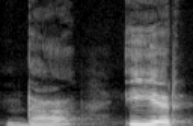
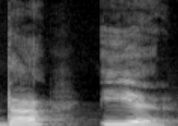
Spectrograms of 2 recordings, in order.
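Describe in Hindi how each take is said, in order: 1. 'The' को छोटे 'thuh' स्वर के साथ बोला जाता है। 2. 'The' को छोटे 'thuh' स्वर के साथ बोला जाता है।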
